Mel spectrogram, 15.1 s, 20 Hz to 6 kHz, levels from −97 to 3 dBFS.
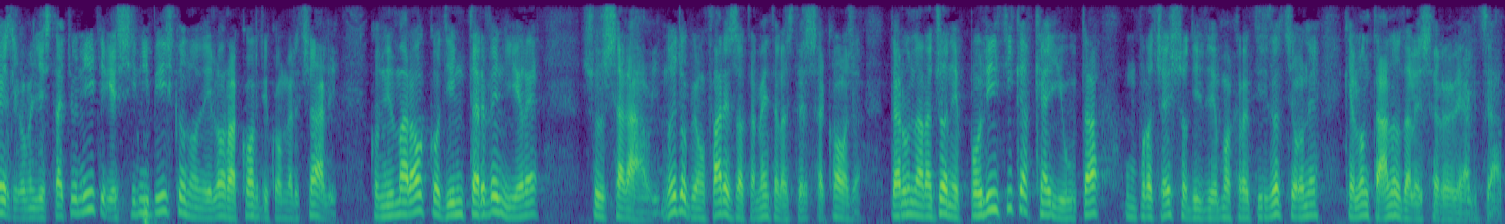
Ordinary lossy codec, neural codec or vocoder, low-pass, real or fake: none; codec, 16 kHz in and 24 kHz out, 2.2 kbps, FireRedTTS-2 codec; 5.4 kHz; fake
